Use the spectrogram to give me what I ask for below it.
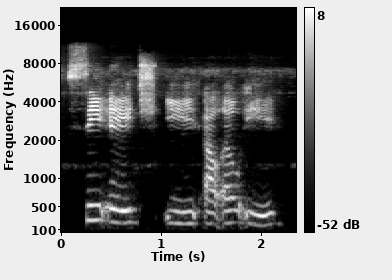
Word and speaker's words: Chelle: It's C H E L L E, Chelle. So like Michelle without the M I.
